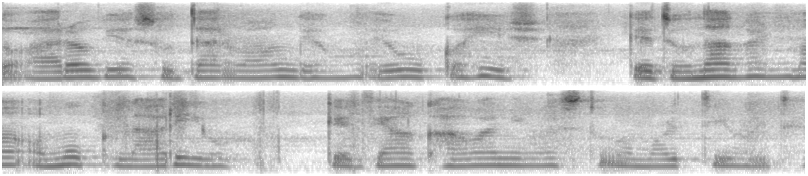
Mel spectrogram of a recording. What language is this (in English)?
Gujarati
